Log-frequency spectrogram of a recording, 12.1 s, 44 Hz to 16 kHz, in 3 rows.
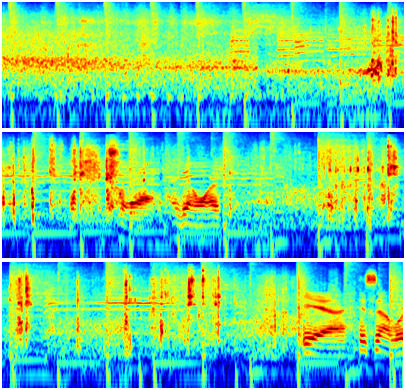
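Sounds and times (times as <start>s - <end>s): background music with bass line: 0.0s - 12.0s
scooter wheels rolling on asphalt: 0.0s - 12.0s
scooter deck clattering: 0.5s - 11.4s.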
